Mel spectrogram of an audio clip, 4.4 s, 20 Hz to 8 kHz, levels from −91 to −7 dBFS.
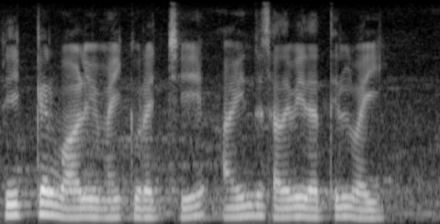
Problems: none marked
